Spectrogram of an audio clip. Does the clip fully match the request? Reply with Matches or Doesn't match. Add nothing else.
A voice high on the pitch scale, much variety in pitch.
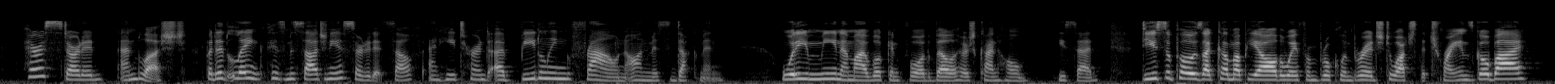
Doesn't match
